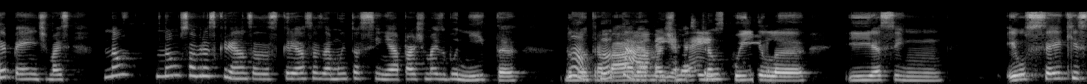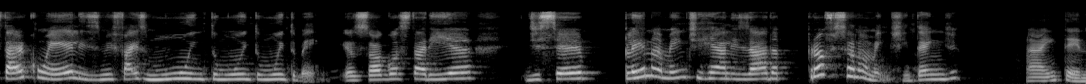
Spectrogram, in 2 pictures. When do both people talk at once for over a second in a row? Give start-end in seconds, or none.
5.7-7.3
